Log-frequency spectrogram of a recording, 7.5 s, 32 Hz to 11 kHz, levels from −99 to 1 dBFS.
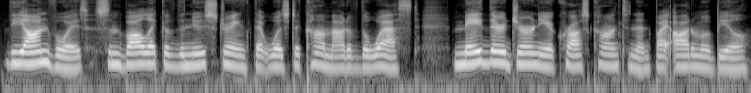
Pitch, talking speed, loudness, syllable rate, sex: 180 Hz, 175 wpm, -19 LUFS, 4.7 syllables/s, female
